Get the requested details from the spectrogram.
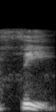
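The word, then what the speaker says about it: Phi: 21वें अक्षर को कहते हैं फी। अगेन इसको मैथमेटिक्स में फाइव बोला जाता है, बट इसका उच्चारण है फी।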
